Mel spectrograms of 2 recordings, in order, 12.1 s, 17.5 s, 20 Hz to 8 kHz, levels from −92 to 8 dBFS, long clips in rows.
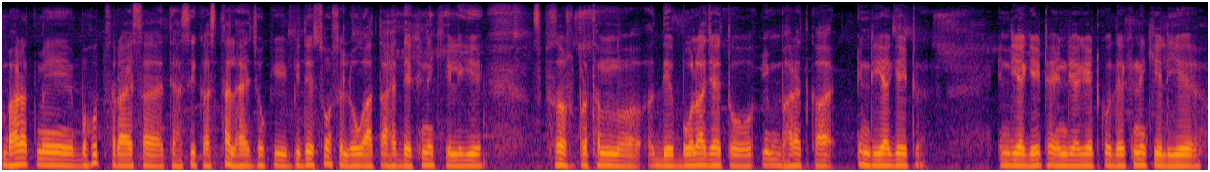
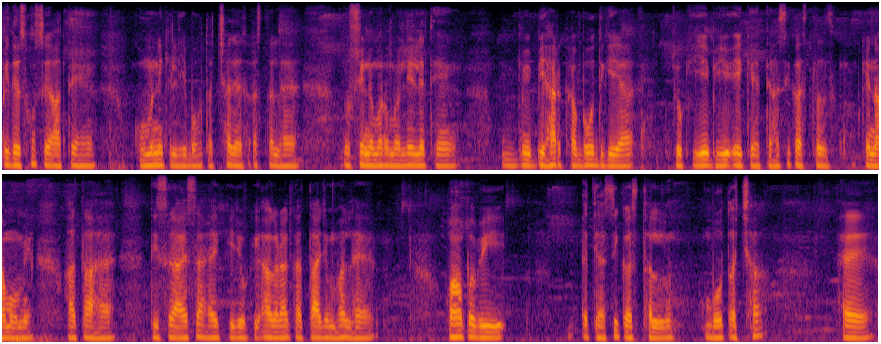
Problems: constant background noise, continuous background conversations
